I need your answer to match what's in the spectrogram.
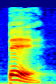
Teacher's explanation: That U isn't sounding like an I'm not saying bussy, but I'm making the U into an I sound. I, busy. What we call a short I or a lax I.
